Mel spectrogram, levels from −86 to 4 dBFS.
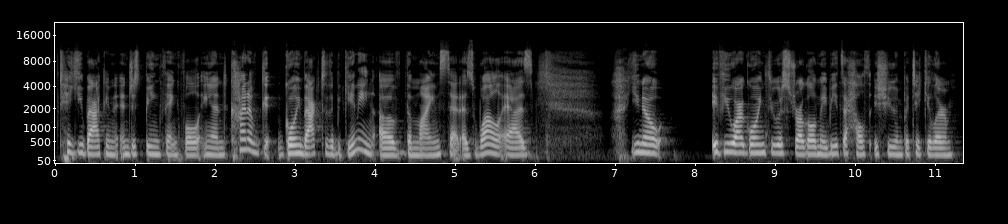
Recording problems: none

